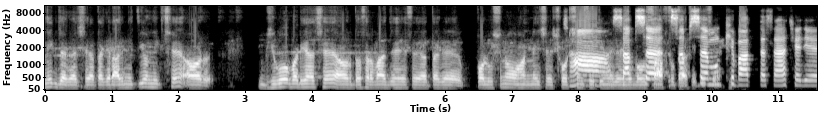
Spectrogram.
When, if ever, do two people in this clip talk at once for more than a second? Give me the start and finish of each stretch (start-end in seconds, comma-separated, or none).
7.9-10.1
